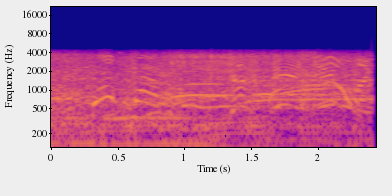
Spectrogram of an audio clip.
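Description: Grandstand crowd voices close by, many people talking and calling out at once, over the steady running of the race cars' and school bus's engines on the track.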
